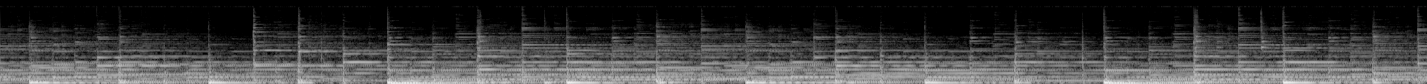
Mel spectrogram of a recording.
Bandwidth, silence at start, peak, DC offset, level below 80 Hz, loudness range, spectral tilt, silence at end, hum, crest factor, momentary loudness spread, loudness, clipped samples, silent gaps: 7 kHz; 0 s; 0 dBFS; under 0.1%; -20 dBFS; 2 LU; -8 dB/octave; 0 s; none; 14 dB; 9 LU; -17 LUFS; under 0.1%; none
